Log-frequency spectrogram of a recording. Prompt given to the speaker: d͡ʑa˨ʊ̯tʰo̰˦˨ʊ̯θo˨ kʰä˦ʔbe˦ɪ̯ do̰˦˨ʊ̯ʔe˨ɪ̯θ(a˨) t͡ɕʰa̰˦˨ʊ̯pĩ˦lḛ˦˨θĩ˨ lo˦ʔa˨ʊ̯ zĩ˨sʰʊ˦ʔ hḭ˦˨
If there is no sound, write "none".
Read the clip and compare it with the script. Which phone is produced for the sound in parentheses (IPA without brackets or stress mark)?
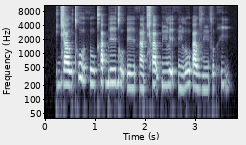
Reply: ã˨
